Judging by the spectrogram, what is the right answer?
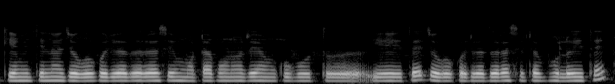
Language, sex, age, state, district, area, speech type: Odia, female, 18-30, Odisha, Mayurbhanj, rural, spontaneous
